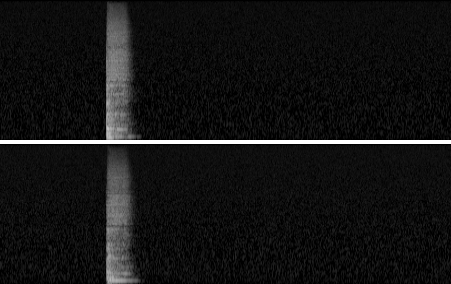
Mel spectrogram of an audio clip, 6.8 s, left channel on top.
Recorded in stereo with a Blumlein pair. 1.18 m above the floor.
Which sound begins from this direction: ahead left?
A snare drum, at 1.6 s.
